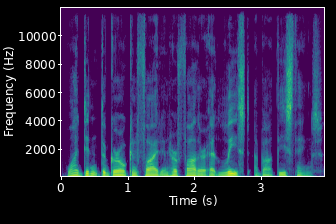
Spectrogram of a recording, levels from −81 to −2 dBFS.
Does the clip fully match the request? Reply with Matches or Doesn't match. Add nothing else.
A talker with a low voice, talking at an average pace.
Matches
